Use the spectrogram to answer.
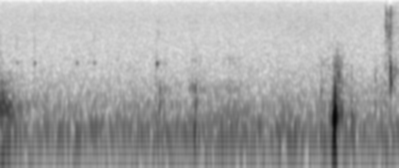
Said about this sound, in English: I like coffee. And join me now for the unparalleled pleasure of the dopamine hit of the day, the thing that makes absolutely everything, including coronavirus, better. It's a simultaneous sip. Go.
